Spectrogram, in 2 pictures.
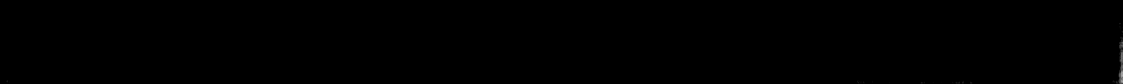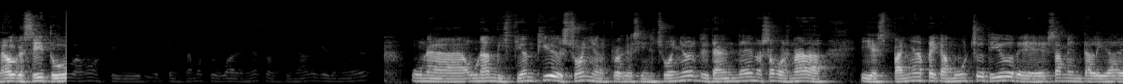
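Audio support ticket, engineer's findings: Speech nearly vanishes 11.89–15.07 s, about 39 dB down on mono sum. Likely one channel inverted: identical centred content cancels when both channels combine.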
